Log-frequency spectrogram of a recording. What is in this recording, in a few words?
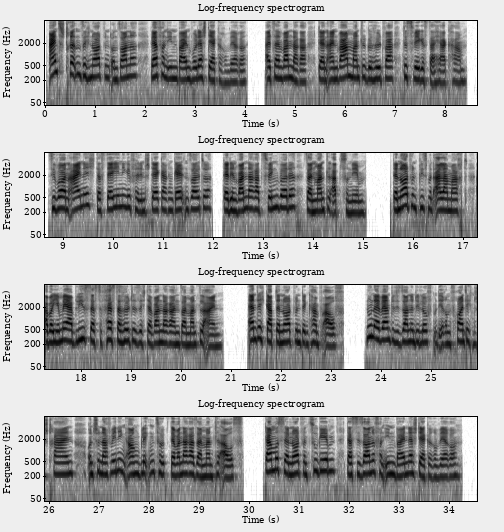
female, 0 km/h, lombard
